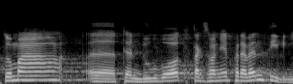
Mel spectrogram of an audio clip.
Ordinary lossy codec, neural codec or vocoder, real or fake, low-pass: Opus, 32 kbps; codec, 16 kHz, 4 kbps, X-Codec, HuBERT features, trained on balanced general audio; fake; 7.2 kHz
